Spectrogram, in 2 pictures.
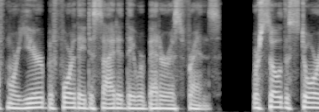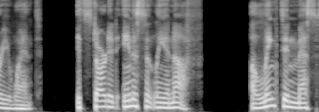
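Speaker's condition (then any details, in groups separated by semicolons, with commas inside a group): No condition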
